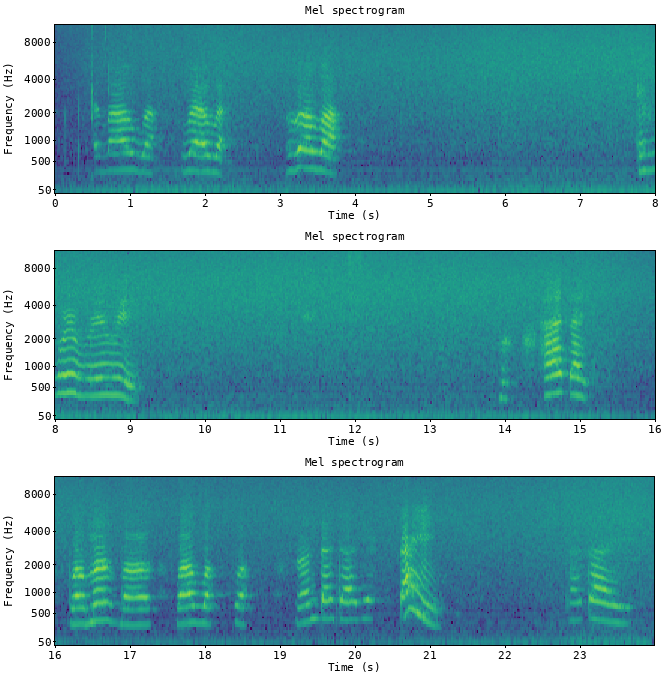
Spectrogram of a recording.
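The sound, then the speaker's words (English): A toddler of a year and a half babbles in short bursts of voiced, sing-song syllables separated by pauses, with a few rising and falling vocal glides. “Here's your daughter babbling at a year and a half.”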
